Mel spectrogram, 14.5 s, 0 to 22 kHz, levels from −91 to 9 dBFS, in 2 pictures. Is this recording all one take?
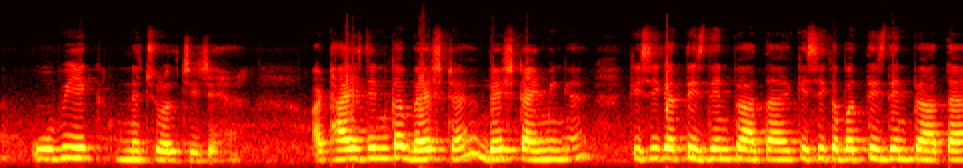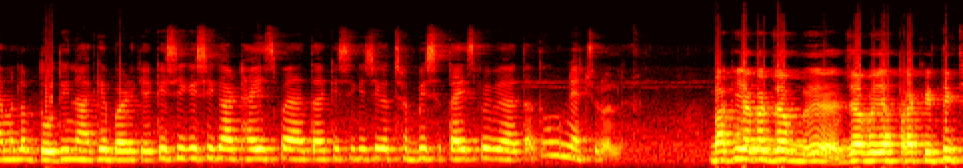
yes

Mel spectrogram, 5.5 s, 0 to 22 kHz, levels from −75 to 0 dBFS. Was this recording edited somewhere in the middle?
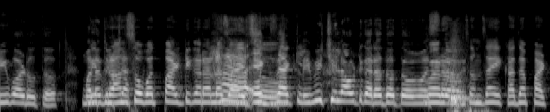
yes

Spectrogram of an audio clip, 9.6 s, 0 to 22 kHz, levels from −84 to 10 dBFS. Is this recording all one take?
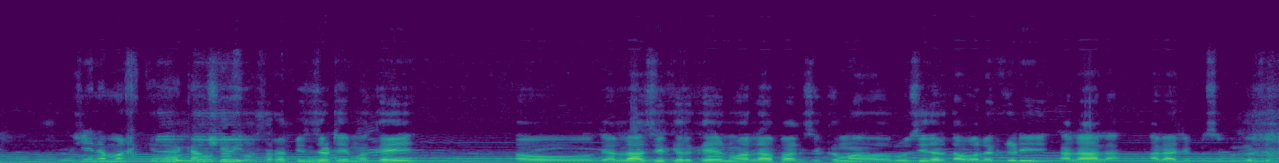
yes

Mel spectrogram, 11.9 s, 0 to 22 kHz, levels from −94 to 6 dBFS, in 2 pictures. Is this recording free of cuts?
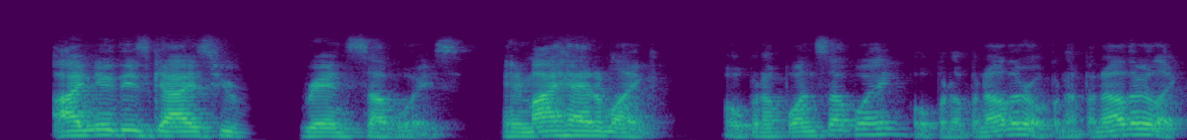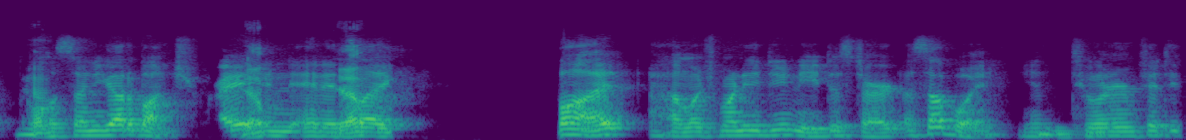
yes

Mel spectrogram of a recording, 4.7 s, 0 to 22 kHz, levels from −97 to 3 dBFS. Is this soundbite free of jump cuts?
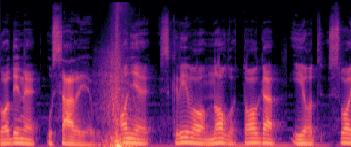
no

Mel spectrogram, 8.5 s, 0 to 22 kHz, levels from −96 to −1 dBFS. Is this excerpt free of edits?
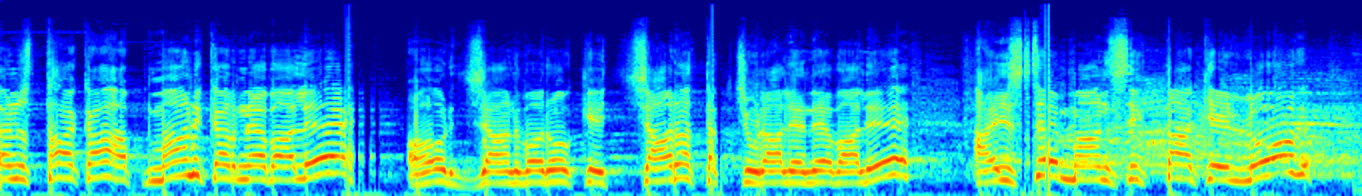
no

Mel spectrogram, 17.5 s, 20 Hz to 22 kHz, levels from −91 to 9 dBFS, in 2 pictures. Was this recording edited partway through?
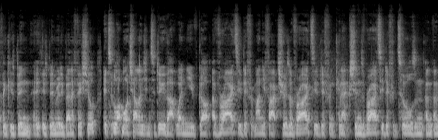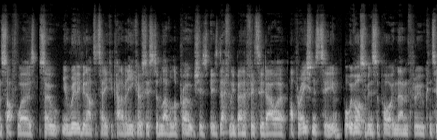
yes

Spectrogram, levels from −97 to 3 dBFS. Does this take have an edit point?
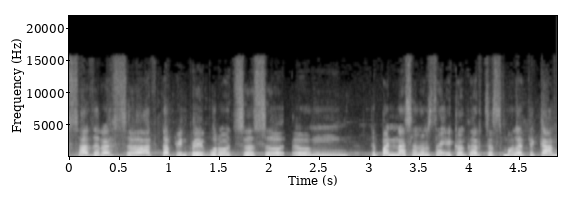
no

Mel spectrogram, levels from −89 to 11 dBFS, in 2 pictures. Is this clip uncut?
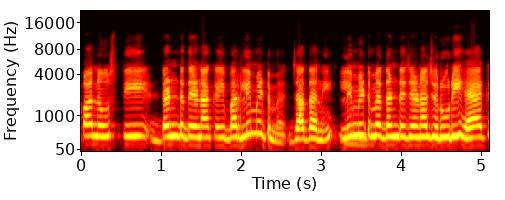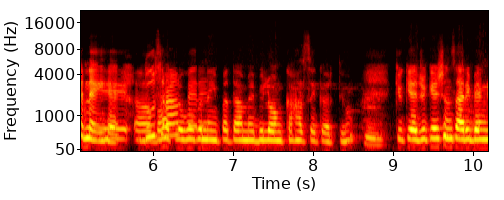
no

